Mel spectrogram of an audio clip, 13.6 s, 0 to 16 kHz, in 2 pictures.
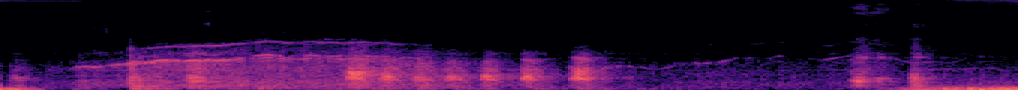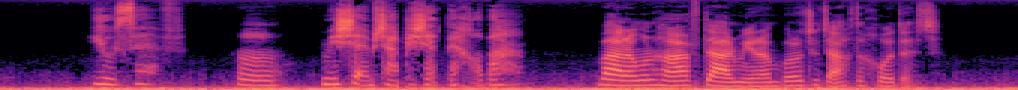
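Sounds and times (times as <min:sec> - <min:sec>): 
pigeons cooing under a roof: 0:01.2 - 0:04.2
low rumble: 0:06.0 - 0:13.5
speech: 0:07.4 - 0:13.1.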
